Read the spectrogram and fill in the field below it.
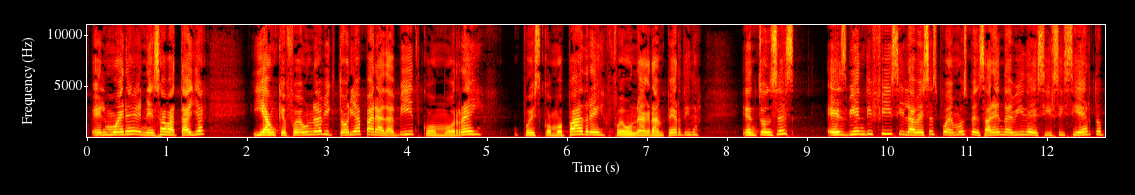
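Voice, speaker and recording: A woman's voice: sits high, steady tone, normal speed, no echo, clean studio sound. A woman teaching a Bible study, reading scripture aloud and then explaining it conversationally with questions to her listeners.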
